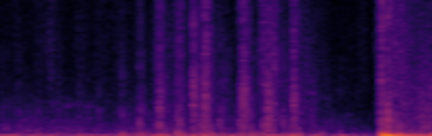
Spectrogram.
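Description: A rifle fires a loud shot close by.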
